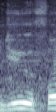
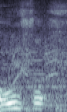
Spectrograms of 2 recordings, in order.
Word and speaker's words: UFO: Ahí escuchábamos un clásico, un infaltable aquí en larga vía rock and roll, como es Doctor Doctor con UFO o UFO, como lo quieran pronunciar ustedes.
